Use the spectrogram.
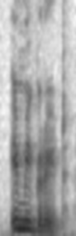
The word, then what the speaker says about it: immigrate: Now let's understand how the word emigrate is different from immigrate. First of all, emigrate has a small E sound like this and immigrate has a small I sound.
